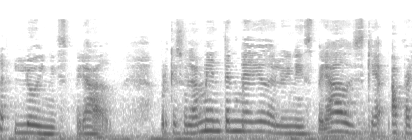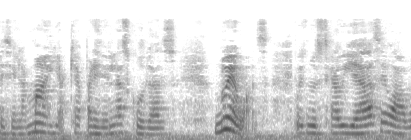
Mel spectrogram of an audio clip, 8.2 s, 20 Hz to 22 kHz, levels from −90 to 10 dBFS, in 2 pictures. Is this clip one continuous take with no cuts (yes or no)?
no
